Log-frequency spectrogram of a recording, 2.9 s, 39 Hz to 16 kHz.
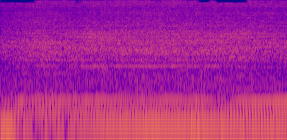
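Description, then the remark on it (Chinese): The engine of a Jeep Compass with a 2.0-litre engine and CVT gearbox drones loudly and steadily as the car climbs an underground car park ramp, a deep, low hum with a strained, labouring tone, holding an even pitch as if pulling hard without gaining speed. No one speaks. “大家刚刚听到的是，这车呢爬地库的坡，干吼不走这个词啊，在这辆指南者上面体现的是有些淋漓尽致。”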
